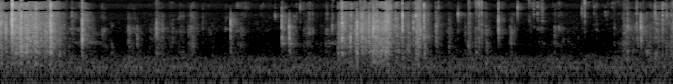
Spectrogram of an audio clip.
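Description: Crunching and chewing on a crispy fried-shrimp snack, with small crackles in the first second and again midway, and the snack bag crinkling in the hands.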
